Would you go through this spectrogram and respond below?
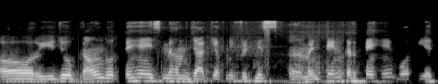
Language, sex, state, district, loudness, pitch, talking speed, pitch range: Hindi, male, Uttar Pradesh, Jyotiba Phule Nagar, -16 LUFS, 140 Hz, 230 wpm, 130-155 Hz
